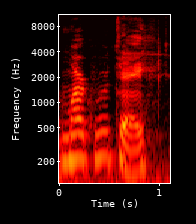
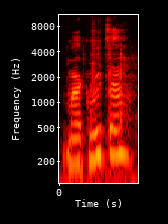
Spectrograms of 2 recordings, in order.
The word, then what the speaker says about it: Mark Rutte: So, um, true crime is what we're going to use next for, uh, Mark Route. Ruta, Mark Ruta, that's how you say his name.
